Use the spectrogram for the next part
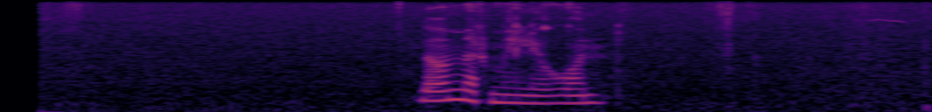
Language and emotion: Russian, neutral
